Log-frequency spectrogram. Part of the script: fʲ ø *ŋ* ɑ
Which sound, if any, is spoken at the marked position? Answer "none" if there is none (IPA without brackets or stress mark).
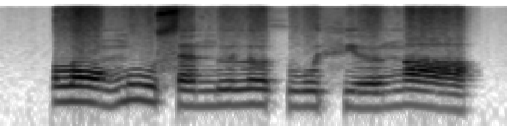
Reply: ŋ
